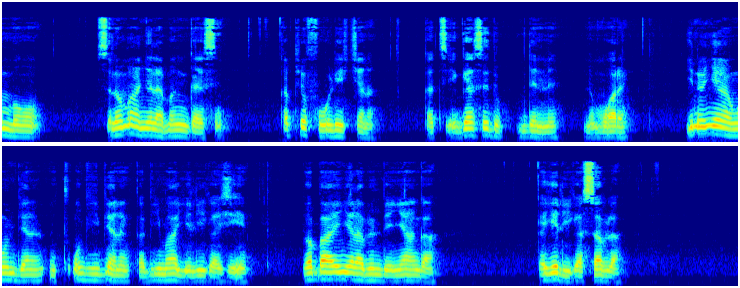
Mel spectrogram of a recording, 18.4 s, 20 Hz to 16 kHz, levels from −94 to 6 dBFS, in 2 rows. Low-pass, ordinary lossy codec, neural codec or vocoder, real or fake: 14.4 kHz; MP3, 48 kbps; vocoder, 44.1 kHz, 128 mel bands, Pupu-Vocoder; fake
